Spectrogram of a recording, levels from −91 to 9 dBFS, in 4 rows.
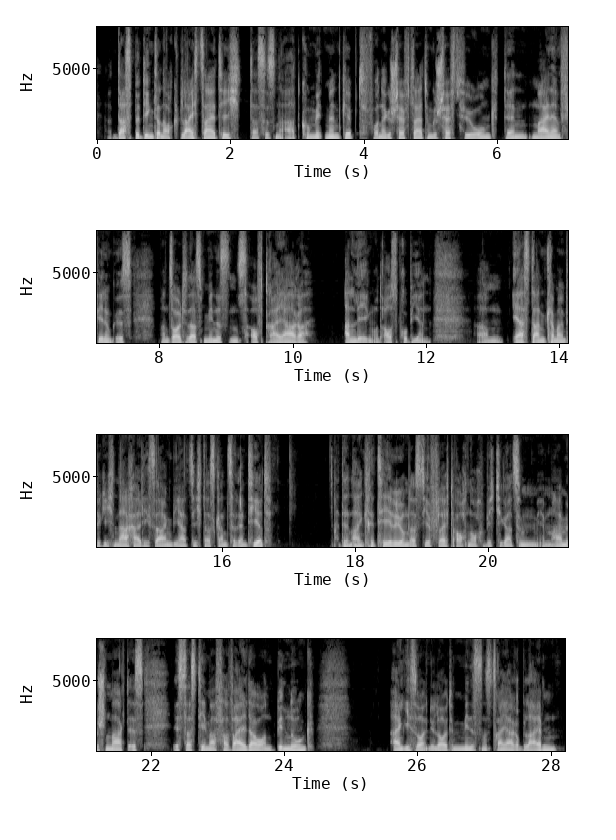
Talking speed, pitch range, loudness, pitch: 150 wpm, 95-115 Hz, -19 LUFS, 105 Hz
